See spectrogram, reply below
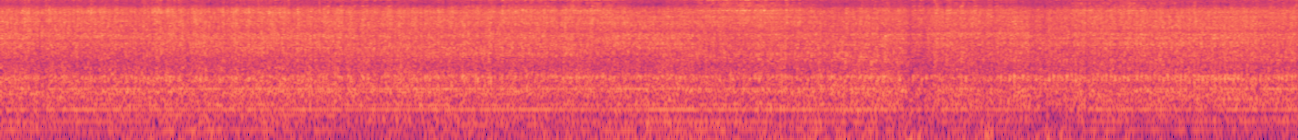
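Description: Loud, steady drone with a constant hum and rattly buzz that never changes; the fan runs far noisier than it should.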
